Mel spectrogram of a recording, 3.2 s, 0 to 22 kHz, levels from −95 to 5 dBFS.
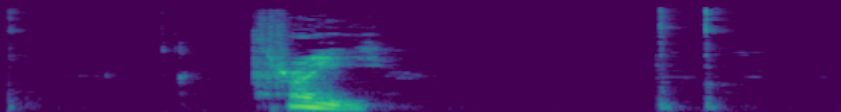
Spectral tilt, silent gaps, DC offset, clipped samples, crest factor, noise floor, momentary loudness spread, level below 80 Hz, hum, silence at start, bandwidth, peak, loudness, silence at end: -5.5 dB/octave; 2.02-2.18 s, 2.25-2.39 s; under 0.1%; under 0.1%; 24 dB; under -90 dBFS; 21 LU; -72 dBFS; none; 0.95 s; 16.5 kHz; -12 dBFS; -27 LUFS; 0.5 s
